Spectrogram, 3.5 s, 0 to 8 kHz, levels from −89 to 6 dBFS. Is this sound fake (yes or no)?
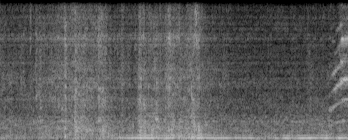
yes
